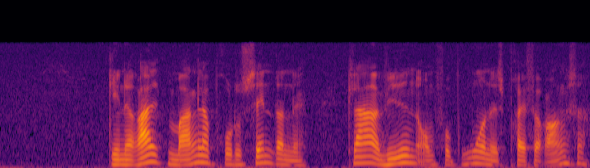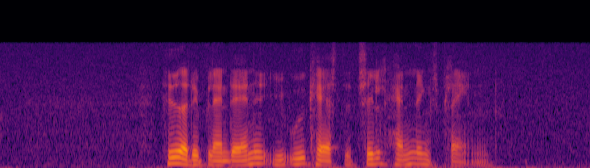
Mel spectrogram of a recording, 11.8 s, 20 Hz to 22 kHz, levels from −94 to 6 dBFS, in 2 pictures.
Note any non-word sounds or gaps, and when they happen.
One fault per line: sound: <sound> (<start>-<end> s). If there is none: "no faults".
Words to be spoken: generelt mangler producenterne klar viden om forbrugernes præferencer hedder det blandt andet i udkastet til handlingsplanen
no faults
